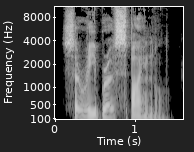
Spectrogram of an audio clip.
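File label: "cerebrospinal", British English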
